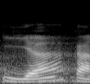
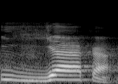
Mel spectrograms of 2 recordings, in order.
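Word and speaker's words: إِيَّاكَ: Iyyaka na'budu wa iyyaka nasta'in. Iyyaka na'budu wa iyyaka nasta'in. Apa artinya Pak? Hanya kepadamu aku mengabdi dan hanya kepadamu aku mohon pertolongan. Iya ditekan Pak. Iyyaka, nggak boleh iyyaka.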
